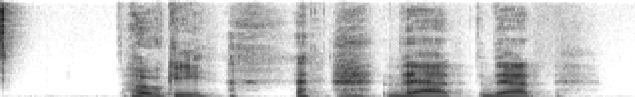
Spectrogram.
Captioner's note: laughs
